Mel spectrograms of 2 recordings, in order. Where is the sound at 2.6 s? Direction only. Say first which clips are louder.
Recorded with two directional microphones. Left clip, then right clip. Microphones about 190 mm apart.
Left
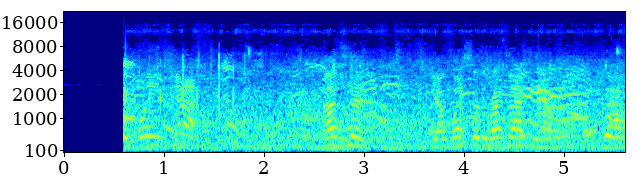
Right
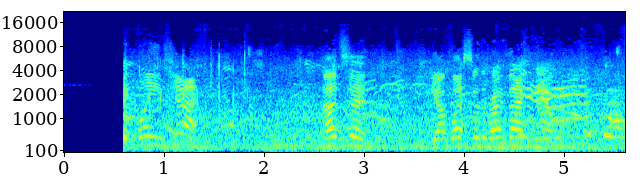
Right 3 dB; 50° right (ahead or behind).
